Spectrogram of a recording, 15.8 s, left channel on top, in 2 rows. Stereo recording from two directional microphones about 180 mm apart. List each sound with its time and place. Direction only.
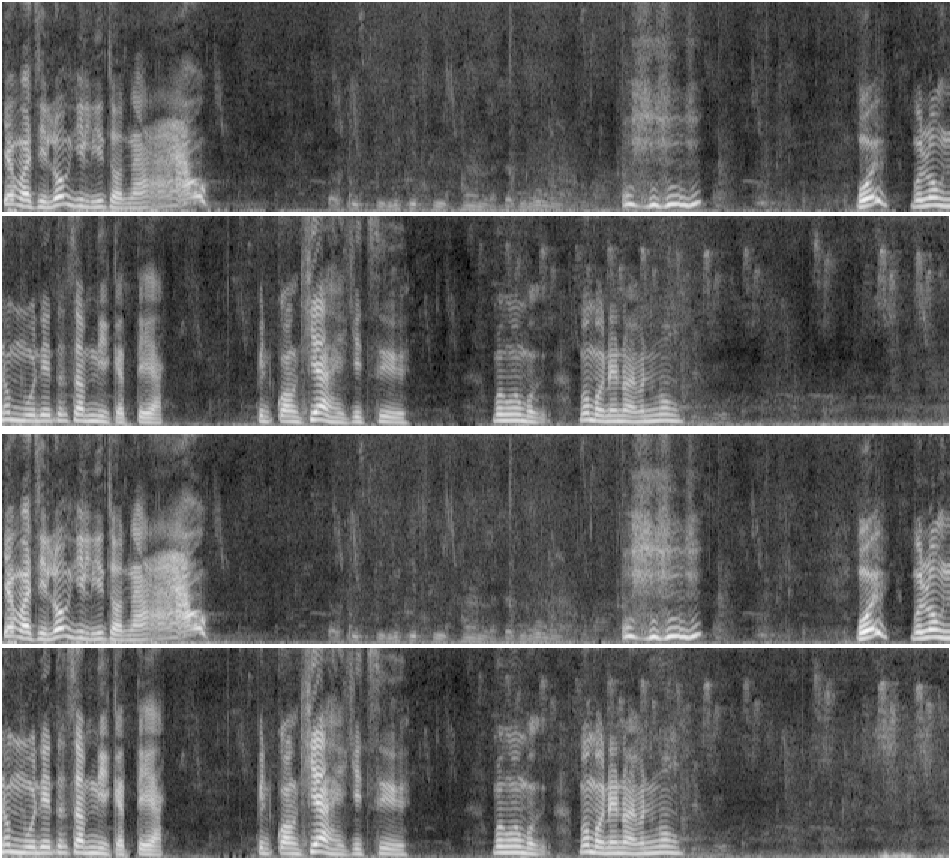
0.0 s speech: 5° left (ahead or behind)
5.1 s a sound: 10° right (ahead or behind)
7.1 s speech: 10° right (ahead or behind); by 11.3 s 25° left (ahead or behind)
11.9 s speech: 10° left (ahead or behind)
